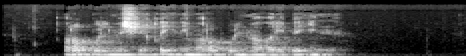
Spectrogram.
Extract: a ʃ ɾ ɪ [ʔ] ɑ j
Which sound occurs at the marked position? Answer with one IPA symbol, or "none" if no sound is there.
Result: q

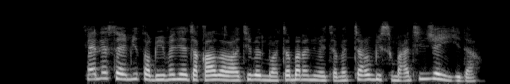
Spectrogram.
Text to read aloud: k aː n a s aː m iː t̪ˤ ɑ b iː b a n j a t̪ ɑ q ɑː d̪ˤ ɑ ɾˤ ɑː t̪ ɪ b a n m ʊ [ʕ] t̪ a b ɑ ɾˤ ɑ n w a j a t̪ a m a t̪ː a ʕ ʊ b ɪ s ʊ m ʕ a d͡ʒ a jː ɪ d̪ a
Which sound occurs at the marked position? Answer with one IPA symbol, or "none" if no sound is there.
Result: ʕ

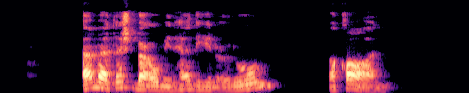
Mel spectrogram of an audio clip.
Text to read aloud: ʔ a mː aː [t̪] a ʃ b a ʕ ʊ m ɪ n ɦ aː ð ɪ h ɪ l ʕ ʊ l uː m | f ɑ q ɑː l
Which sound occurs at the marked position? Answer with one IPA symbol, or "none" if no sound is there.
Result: t̪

